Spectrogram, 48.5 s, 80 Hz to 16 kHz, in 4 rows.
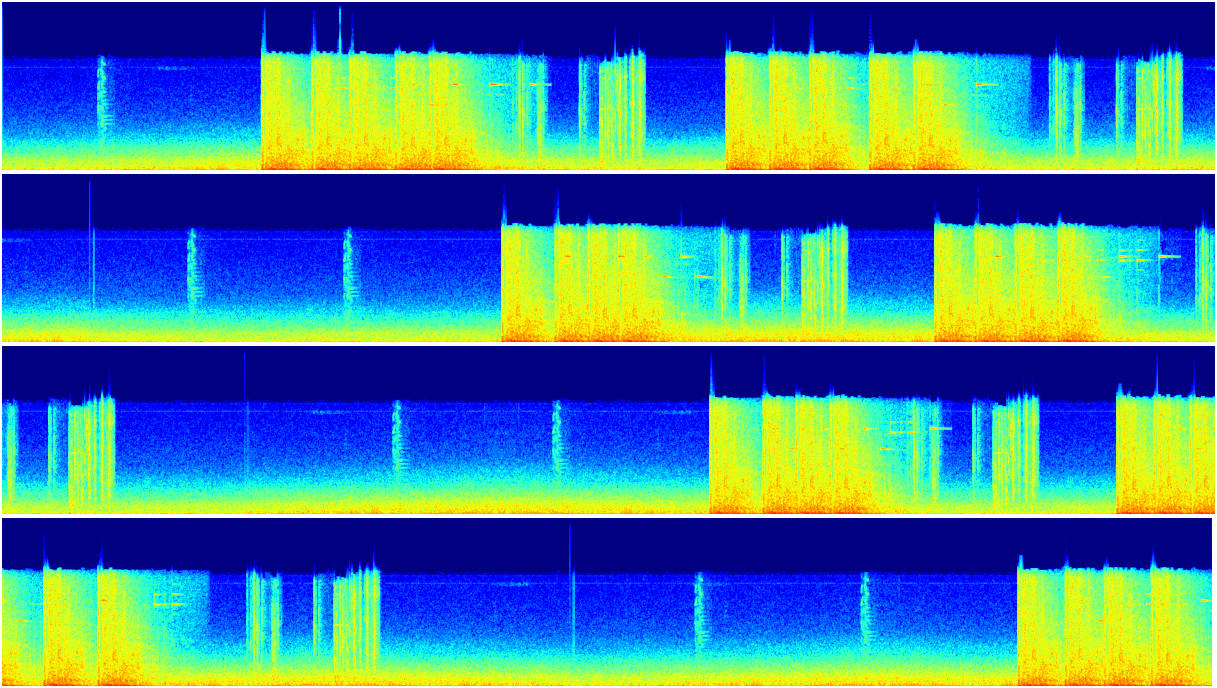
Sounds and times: Outside, urban or manmade: 0.0s - 48.4s.

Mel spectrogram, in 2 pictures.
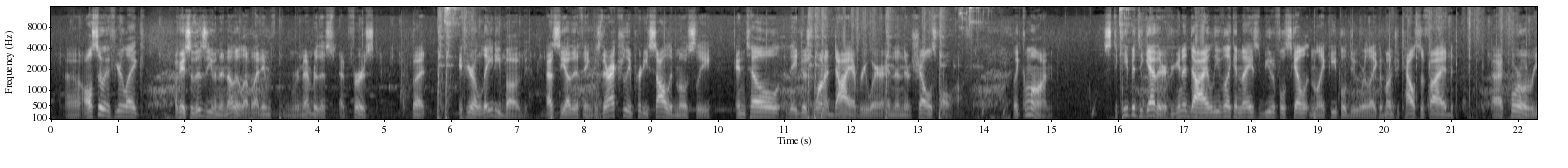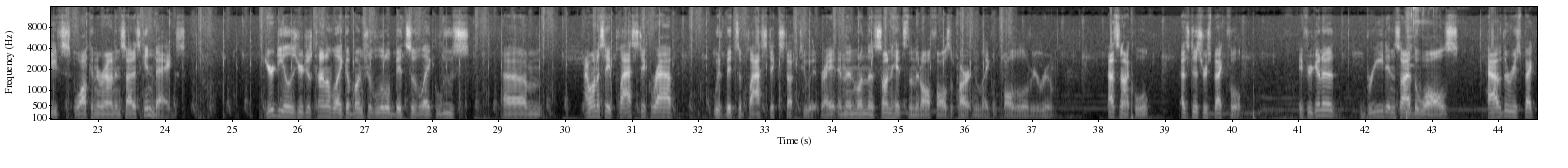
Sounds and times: Speech: 0.2s - 4.8s, 5.4s - 13.7s, 14.4s - 15.0s, 15.8s - 21.0s, 21.6s - 24.3s, 25.5s - 29.6s, 30.3s - 31.6s, 32.2s - 37.4s, 38.2s - 40.2s, 41.0s - 44.5s.

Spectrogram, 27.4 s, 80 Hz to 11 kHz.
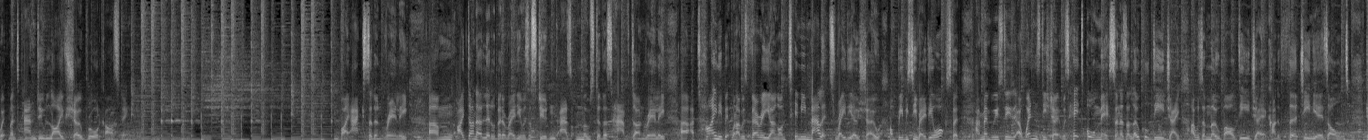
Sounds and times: Speech: 0.0s - 2.7s, 6.7s - 27.3s
Music: 0.0s - 27.3s.

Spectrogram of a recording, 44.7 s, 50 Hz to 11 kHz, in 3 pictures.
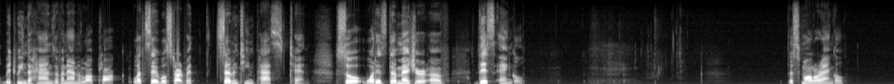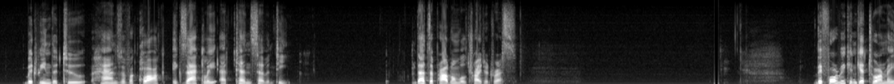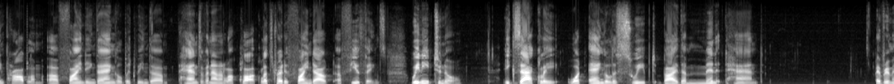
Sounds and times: Speech: 0.0s - 8.8s, 13.1s - 14.2s, 15.4s - 19.8s, 21.8s - 23.6s, 28.5s - 37.5s, 38.2s - 42.6s, 44.3s - 44.7s.

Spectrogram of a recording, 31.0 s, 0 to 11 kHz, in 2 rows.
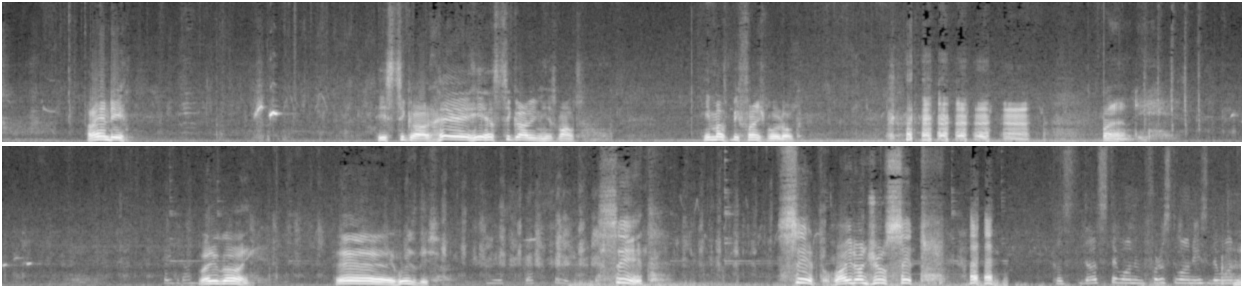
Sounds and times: Outside, rural or natural: 0.0s - 30.9s.

